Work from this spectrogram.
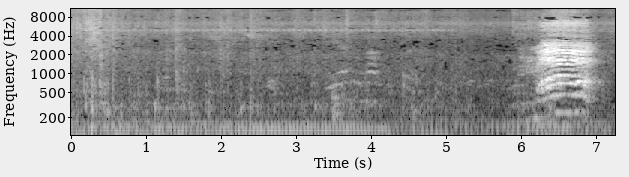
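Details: Young Dorper rams bleating, with one loud, wavering, harsh bleat near the end lasting under a second, over steady low rumbling background noise and fainter shorter bleats early on.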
